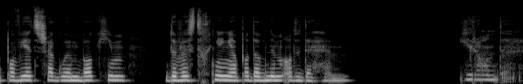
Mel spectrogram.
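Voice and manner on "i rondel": very soft, effortful murmur, falling; ailing mother forcing out words faintly; faint and hushed, with effort; strained whisper. A narrator's reading. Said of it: "szepnęła z wysiłkiem".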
